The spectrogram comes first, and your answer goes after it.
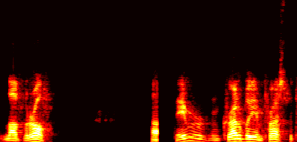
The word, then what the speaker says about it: Lavrov: Sergei, Ray McGovern emphasis is on the last syllable, Lavrov.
